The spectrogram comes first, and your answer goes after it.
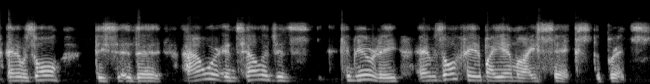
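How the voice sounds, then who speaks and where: In a New York accent, a man speaks at a high pitch and a moderate pace. The sound is dry and close, with no echo. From US Northeast (New York City, Brooklyn). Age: 80s+. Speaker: physicist. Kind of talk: interview. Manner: halting.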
